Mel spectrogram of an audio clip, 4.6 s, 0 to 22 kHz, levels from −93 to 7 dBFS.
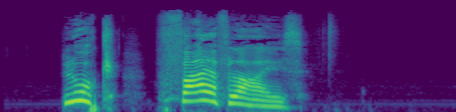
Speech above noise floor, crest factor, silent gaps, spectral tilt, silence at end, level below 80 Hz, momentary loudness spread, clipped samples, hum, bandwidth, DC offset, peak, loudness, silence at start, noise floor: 63 dB; 16 dB; none; -5.5 dB/octave; 1.6 s; -40 dBFS; 22 LU; under 0.1%; none; 15 kHz; under 0.1%; 0 dBFS; -13 LUFS; 0.65 s; -76 dBFS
